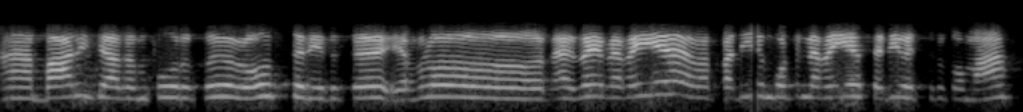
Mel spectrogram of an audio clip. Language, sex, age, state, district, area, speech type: Tamil, female, 45-60, Tamil Nadu, Sivaganga, rural, conversation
